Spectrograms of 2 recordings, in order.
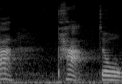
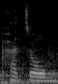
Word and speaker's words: ผจง: เรา เห็น นะ คะ ผจง ดัง นั้น เวลา ออก เสียง เรา ก็ จะ ไม่ ได้ ออก เสียง อะ แบบ เต็ม เรา ก็ จะ ไม่ ได้ ออก ว่า ผะ จง อย่าง เงี้ย ไม่ ใช่ นะ คะ เรา จะ ออก เพียง กึ่ง 1 เสียง ก็ คือ พจง นะ คะ ผอบ ฉงน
